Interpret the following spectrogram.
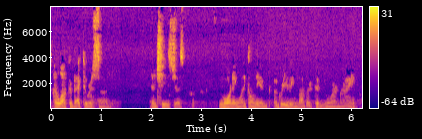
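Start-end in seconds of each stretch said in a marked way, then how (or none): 2.0-6.1 real sorrow, hushed and halting; heavy, sorrowful. Real, not acted. Recalling a grieving mother beside her son, heavy and hushed. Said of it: "so it's heavy now".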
